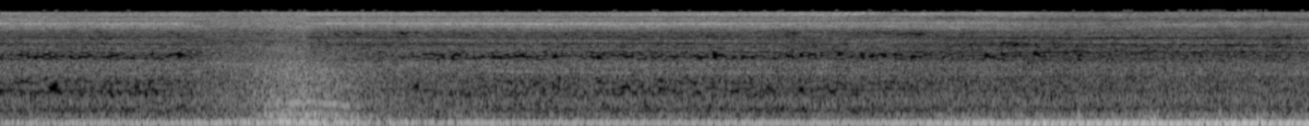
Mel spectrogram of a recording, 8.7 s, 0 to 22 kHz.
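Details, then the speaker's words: Steady, even V8 idle from a 1981 Trans Am 4.9L 301 Turbo on its first start after a FiTech EFI install, with a deep smooth burble and one quick throttle blip that settles cleanly: normal idle. "good yeah it'll seems to be running right down and good"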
